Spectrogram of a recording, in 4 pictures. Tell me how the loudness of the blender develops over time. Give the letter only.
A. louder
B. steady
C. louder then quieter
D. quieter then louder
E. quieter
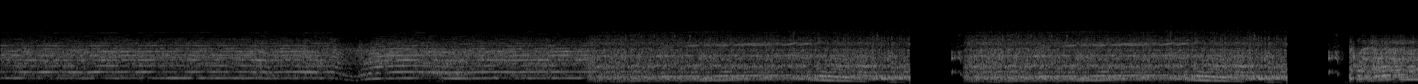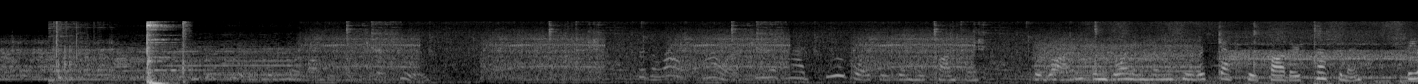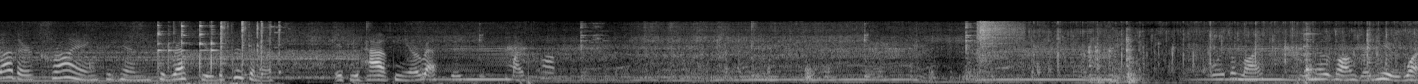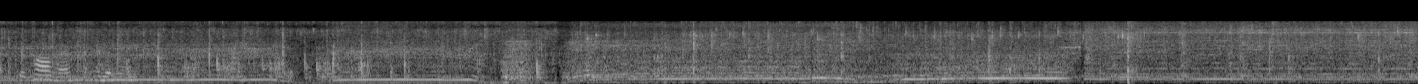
A.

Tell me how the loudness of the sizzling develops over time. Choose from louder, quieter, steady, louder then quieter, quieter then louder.
louder.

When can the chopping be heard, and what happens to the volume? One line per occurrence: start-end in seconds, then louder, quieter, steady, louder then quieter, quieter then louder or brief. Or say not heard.
not heard.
